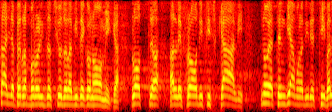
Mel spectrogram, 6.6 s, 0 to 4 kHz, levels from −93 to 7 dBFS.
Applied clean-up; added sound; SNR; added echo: none; none; none; none.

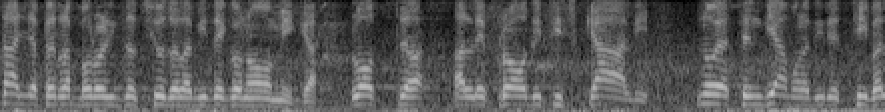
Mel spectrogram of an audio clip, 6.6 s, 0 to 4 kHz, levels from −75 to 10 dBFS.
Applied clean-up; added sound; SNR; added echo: none; Dog; 12 dB; none.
